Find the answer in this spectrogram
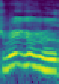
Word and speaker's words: Rougarou: I was on an episode of Eerie Travels podcast where the Rougarou episode, you should totally listen, because remember, you pronounce Rougarou like Scooby-Doo.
